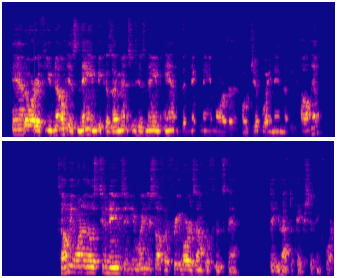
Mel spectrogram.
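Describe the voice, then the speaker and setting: His loudness swings widely as this man talks at a medium pitch with ordinary pitch variation. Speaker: flute maker and seller. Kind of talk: livestream chat with viewers. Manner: fast; casual, animated.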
